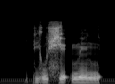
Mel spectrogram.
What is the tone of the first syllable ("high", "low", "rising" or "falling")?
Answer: low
